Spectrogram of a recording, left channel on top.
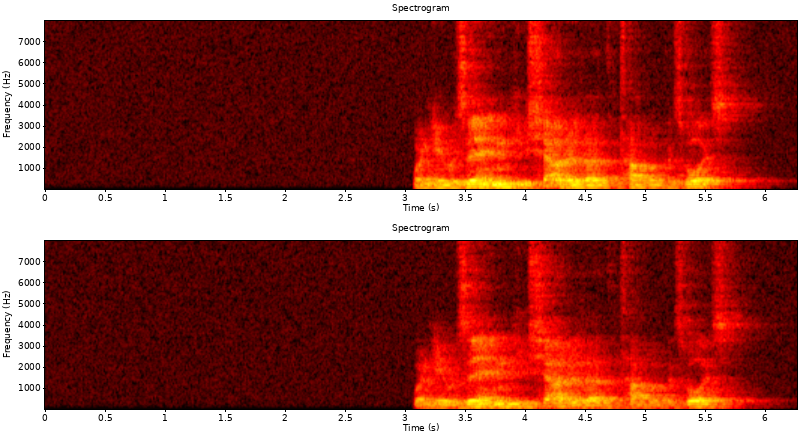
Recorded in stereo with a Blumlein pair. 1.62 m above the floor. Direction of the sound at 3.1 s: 60° left.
